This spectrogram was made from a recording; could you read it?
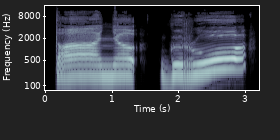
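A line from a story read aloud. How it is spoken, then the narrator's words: Roar of fifty throats. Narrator (Russian): Проревели все 50 глоток Бриарея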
